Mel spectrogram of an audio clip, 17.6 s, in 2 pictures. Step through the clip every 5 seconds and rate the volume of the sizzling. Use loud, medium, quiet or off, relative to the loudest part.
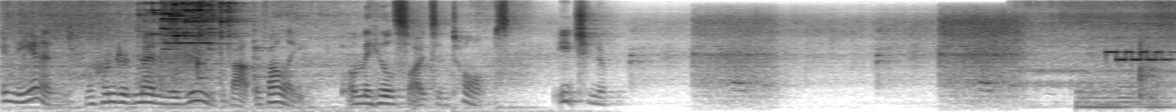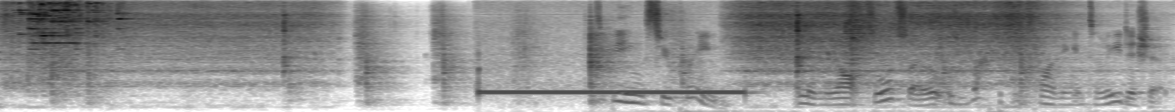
medium, medium, loud, loud.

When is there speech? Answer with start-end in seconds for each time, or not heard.
0.0-4.5, 13.2-17.5.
